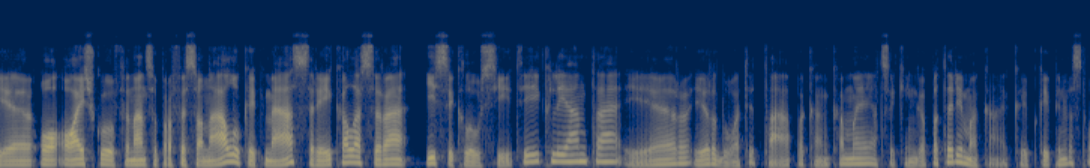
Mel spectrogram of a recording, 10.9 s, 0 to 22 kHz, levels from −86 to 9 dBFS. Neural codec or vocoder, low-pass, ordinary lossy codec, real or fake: codec, 16 kHz, 4.8 kbps, FACodec; 7.2 kHz; Opus, 24 kbps; fake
